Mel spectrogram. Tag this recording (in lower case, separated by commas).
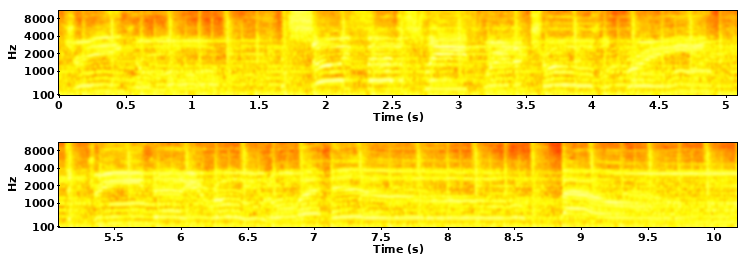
music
